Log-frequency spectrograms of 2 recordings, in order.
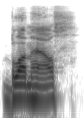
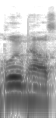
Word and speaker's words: Blumhouse: more hits than misses hey you said it right Blum House Plum House yeah because it's Jason Blum yeah I I think I I don't want to call him Bloom house all the time I think it sounds we all called it Bloom house until we found out the guy owned it name was Jason Blum for real hey Jason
